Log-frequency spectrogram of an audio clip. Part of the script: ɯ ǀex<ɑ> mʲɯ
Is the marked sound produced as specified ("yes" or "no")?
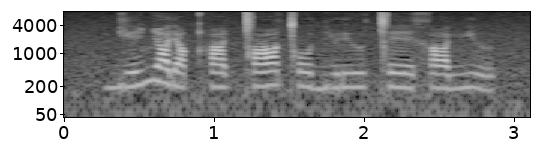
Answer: yes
